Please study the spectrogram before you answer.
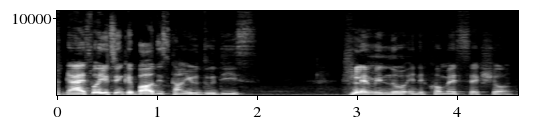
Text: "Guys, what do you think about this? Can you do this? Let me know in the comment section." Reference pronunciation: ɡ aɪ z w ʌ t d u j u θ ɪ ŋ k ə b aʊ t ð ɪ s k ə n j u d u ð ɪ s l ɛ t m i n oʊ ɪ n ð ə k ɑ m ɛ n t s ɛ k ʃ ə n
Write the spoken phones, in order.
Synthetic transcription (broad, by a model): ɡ aɪ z w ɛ j u θ ɪ ŋ k ə b aʊ t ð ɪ s k ə n j u d u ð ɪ s l ɛ t m i n oʊ ɪ n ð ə k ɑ m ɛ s ɛ k ʃ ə n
